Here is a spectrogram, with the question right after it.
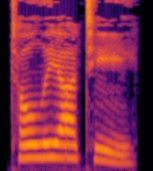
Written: tol'yatti

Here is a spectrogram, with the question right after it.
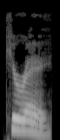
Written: curé

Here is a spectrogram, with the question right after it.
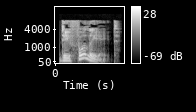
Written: defoliate

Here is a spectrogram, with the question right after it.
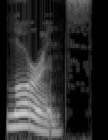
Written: lawrence

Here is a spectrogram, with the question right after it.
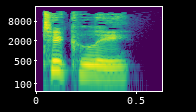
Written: tickly

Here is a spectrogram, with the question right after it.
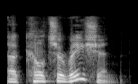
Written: acculturation

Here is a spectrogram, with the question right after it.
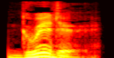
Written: gridder

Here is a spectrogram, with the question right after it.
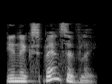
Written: inexpensively

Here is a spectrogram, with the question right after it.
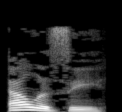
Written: alezae

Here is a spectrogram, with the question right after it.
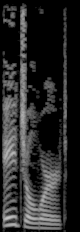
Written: aegelweard

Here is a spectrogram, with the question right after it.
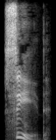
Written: cede

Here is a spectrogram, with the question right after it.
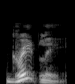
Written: greatly

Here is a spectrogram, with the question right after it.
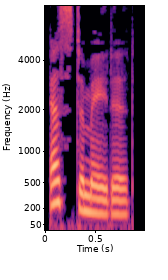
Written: estimated

